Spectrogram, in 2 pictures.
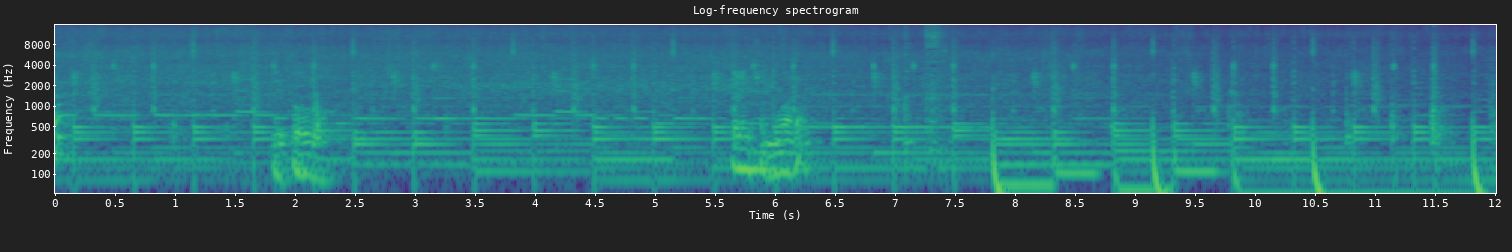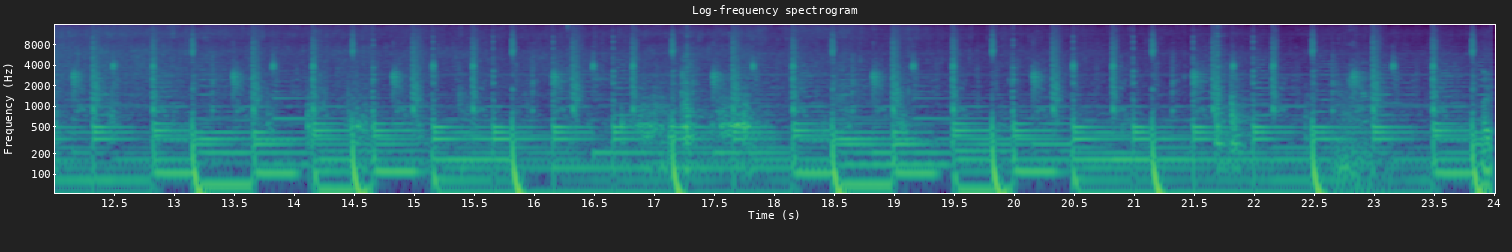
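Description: Chicken liver frying in a nonstick pan, sizzling and crackling, while a wooden spatula stirs and scrapes it. Background music plays throughout, and a bass line comes in about eight seconds in.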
